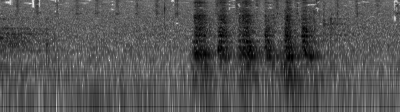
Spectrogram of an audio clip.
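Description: Coin scraping the scratch-off coating of an instant lottery ticket: a quick run of short rasping strokes about a second in, lasting under a second.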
